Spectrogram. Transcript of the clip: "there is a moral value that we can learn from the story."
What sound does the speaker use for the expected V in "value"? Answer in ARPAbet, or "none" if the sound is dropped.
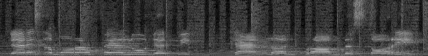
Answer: F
